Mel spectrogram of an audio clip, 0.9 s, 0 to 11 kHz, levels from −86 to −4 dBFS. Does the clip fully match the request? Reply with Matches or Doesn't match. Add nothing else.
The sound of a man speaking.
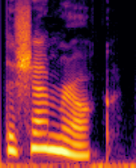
Doesn't match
